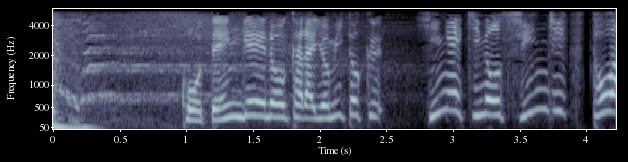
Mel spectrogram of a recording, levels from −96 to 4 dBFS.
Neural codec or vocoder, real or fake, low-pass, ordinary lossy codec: none; real; 5.4 kHz; none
